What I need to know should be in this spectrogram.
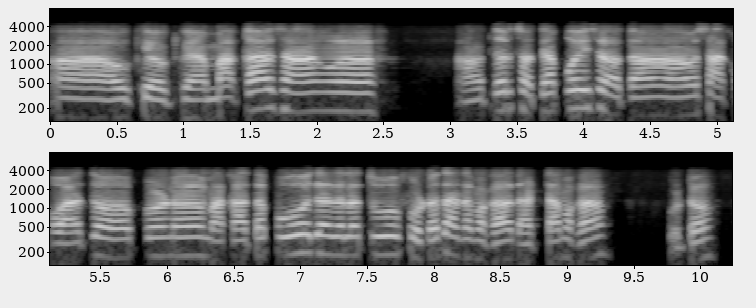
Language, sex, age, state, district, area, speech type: Goan Konkani, male, 18-30, Goa, Murmgao, urban, conversation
